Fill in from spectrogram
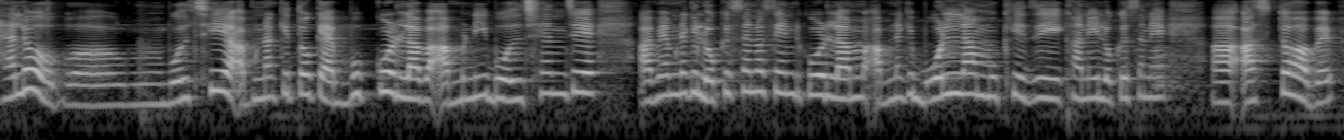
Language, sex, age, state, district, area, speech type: Bengali, female, 30-45, West Bengal, Nadia, rural, spontaneous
